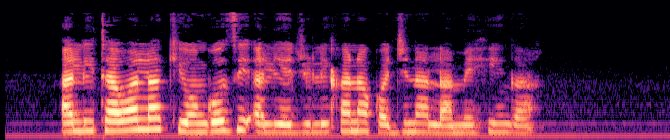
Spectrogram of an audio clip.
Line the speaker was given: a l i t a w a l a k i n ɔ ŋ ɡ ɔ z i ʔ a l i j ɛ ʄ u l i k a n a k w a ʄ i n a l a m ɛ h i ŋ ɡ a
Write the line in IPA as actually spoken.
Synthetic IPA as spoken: a l i t a w a l a k i ɔ ŋ ɡ ɔ z i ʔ a l i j ɛ ʄ u l i k a n a k w a ʄ i n a l a m ɛ h i ŋ ɡ a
